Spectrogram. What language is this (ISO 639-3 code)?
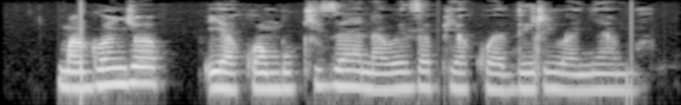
swa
